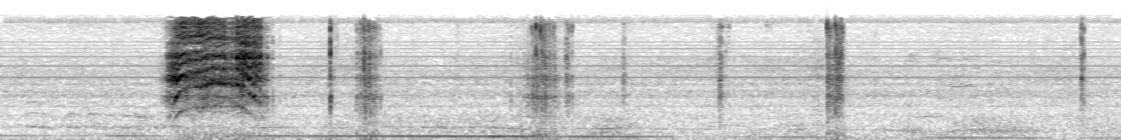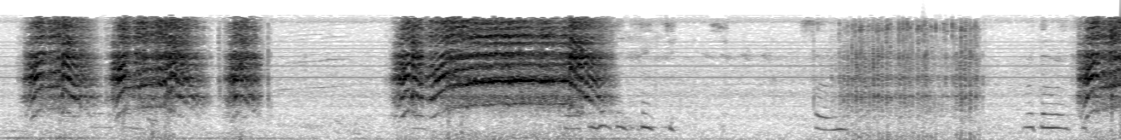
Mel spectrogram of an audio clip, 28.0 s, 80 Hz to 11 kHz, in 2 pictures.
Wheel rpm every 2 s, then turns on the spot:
0, 90, 10, 10, 0, 0, 0, 80, 60, 60, 150, 0, 20, 30.
2-4 6-8 24-26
